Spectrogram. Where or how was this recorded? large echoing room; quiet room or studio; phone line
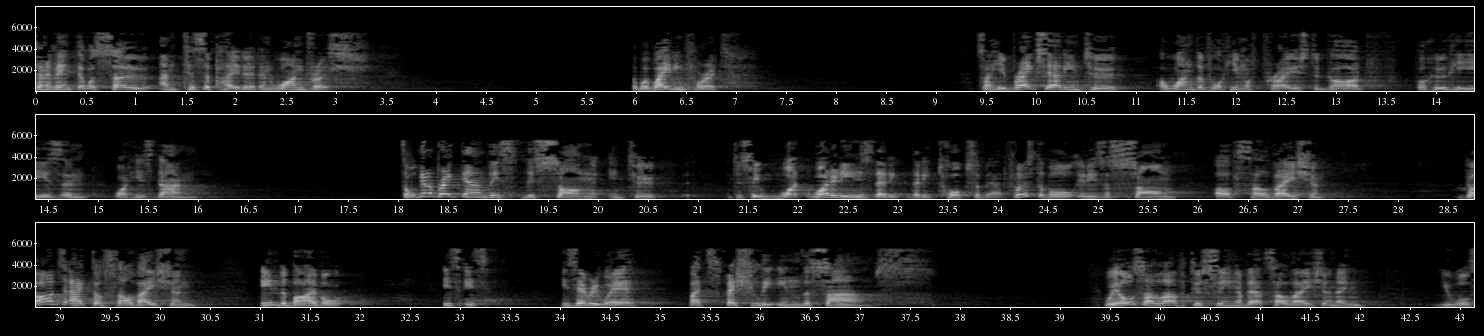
large echoing room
